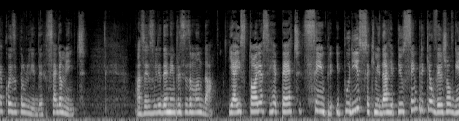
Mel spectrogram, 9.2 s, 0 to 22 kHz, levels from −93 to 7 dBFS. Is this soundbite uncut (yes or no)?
yes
